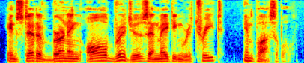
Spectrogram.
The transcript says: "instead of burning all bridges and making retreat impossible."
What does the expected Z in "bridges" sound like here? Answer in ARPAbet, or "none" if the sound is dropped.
Z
